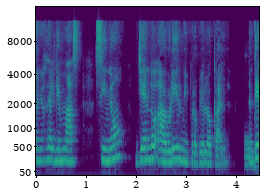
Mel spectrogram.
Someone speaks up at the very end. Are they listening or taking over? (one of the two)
listening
